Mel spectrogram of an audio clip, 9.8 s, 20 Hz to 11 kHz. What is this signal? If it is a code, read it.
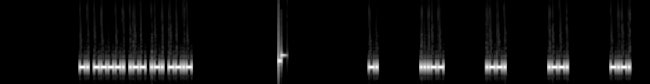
Morse code, heard as a keyed tone, about 44 wpm, spaced as for 19 wpm, 700 Hz. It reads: N9WRQ N3PPC
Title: USA Call Signs - 5 Characters - 8x Character Spacing - 45wpm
